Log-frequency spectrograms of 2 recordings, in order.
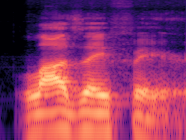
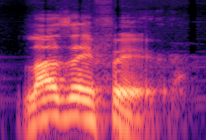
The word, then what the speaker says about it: laissez-faire: So there's government control and what's called Laissez Faire, and it's actually spelled like Lassize fair. Is it French or something? It is French.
